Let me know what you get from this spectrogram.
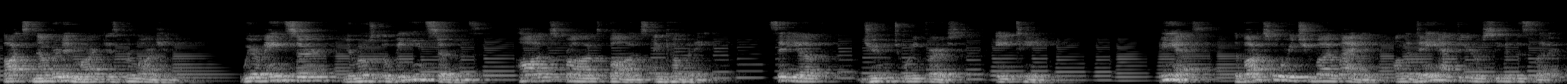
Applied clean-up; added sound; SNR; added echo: none; Wind instrument, woodwind instrument; 15 dB; reverberation time 0.8 s.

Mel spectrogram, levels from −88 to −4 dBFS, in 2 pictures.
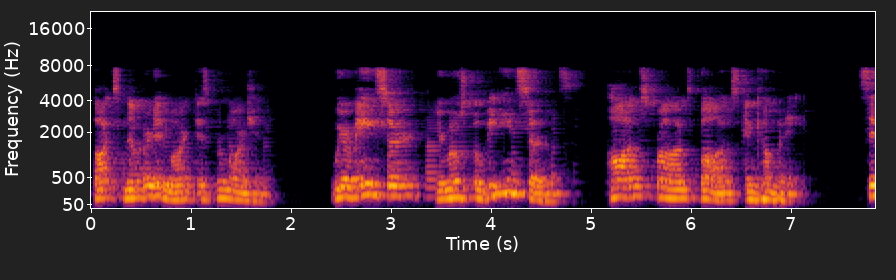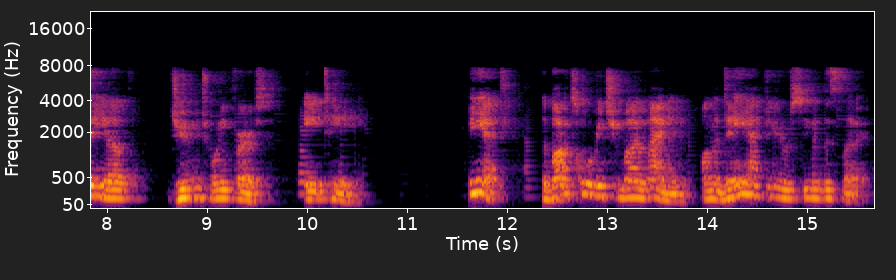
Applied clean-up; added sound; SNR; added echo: neural mask model DeepFilterNet 3.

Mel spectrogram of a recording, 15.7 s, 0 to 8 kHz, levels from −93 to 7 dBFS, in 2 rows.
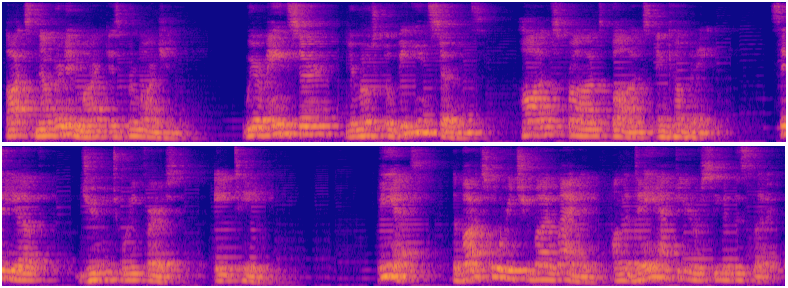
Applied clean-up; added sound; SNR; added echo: neural separator model SepFormer DNS4.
